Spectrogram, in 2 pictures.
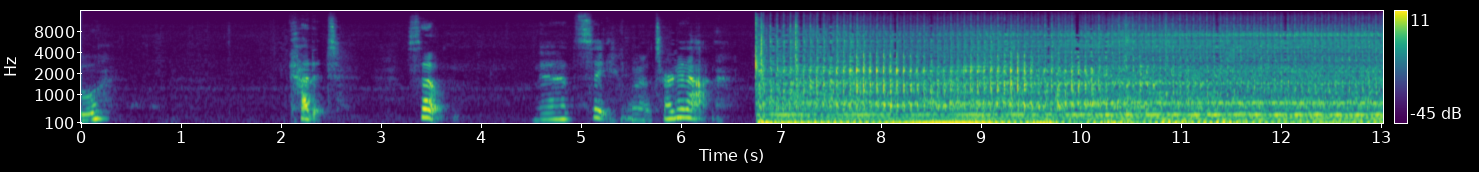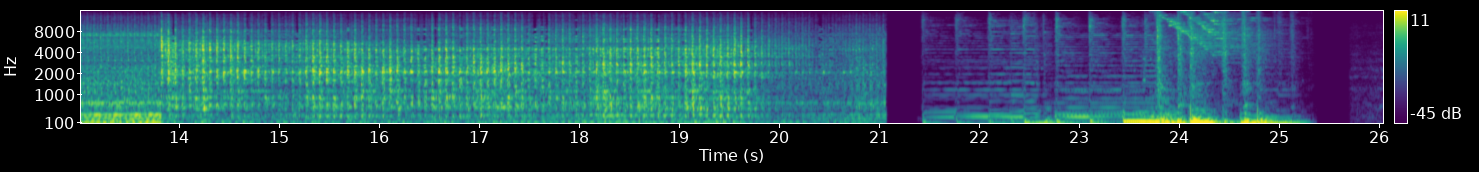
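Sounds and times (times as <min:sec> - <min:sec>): saw blade cutting plywood: 0:06.8 - 0:21.1
scroll saw running: 0:06.8 - 0:21.1.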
